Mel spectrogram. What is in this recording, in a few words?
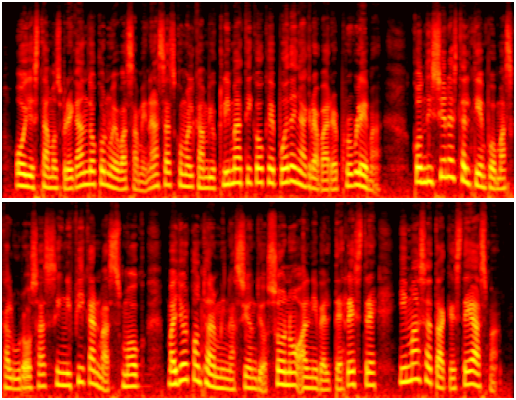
Asthma Spanish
